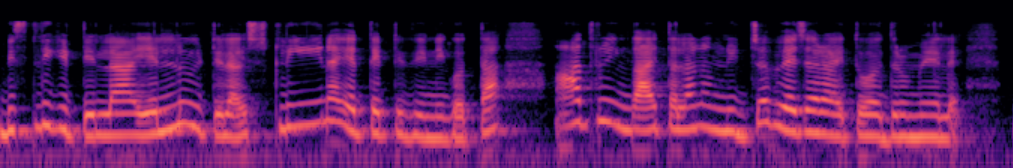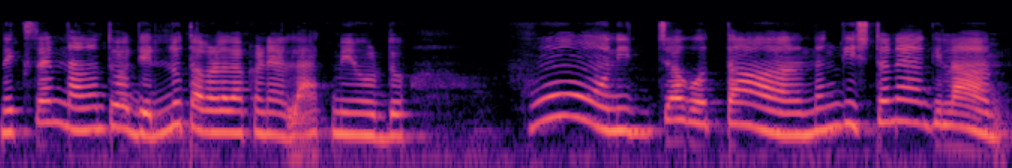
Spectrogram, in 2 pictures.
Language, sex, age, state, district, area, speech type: Kannada, female, 18-30, Karnataka, Tumkur, rural, spontaneous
